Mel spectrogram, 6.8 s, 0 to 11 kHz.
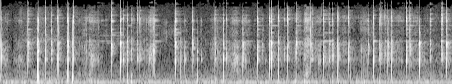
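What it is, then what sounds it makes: Tin lid tapped with fingernails. Long red nails tap a thin, hollow printed blue tinplate lid of a tea canister held in the hand. A rapid, uneven series of sharp, bright metallic clicks and ticks sounds, each dying away almost instantly, with a tinny tone around 940 Hz over a low, steady background hum.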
